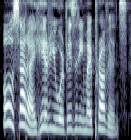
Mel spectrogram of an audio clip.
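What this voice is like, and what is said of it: Imitated accent of the prime minister. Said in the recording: “I probably won't have a very good accent, but I'll try.”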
